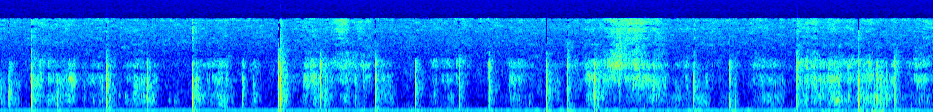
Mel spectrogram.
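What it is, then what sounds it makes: Nylon down comforter being scratched. Both hands scratch and rub a large, puffy, down-filled comforter with a shiny green synthetic nylon/polyester shell, bunched up on a bed, using short fingernails and fingertips. Quiet, short, sharp scratchy ticks and soft rustling repeat throughout, with a little brighter crinkle in places. A steady low hum runs underneath.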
